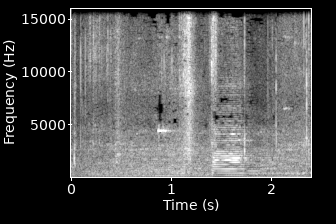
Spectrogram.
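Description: A brief vehicle horn toot, one short flat-pitched note about a second and a half in, over a steady low hum and background noise.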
